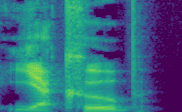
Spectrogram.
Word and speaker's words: Jakub: It's actually, if you want to pronounce it properly, Jakub, but he says he's okay or even prefers just Jacob or Jake.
